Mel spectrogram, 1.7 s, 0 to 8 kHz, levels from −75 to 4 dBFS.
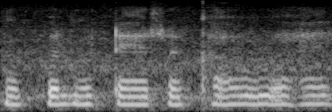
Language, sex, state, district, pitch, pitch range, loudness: Hindi, female, Jharkhand, Garhwa, 220 Hz, 215-220 Hz, -16 LUFS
